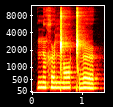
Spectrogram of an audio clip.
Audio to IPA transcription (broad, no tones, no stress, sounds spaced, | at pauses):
n ə̃ x ə˞ ŋ͡ǁ ɔ ɡ͡ǁ ə˞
